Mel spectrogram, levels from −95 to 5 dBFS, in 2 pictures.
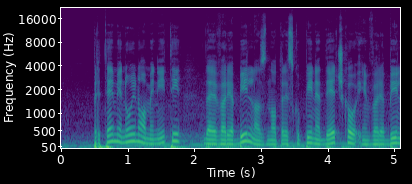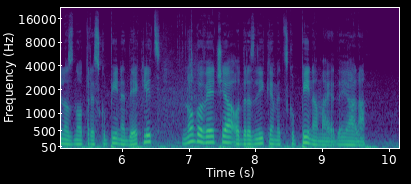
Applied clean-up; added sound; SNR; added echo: none; Mechanisms / Bicycle; 17 dB; none.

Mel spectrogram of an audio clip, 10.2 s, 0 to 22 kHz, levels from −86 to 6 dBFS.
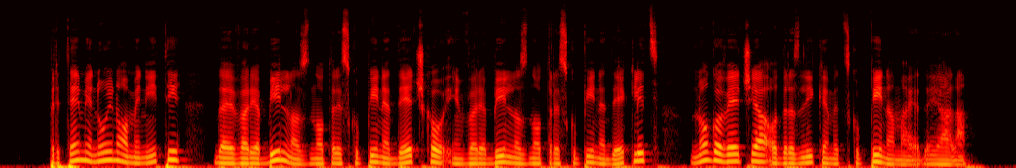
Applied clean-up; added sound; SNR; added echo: none; none; none; none.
